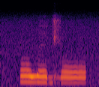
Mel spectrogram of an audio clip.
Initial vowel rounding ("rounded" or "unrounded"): rounded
